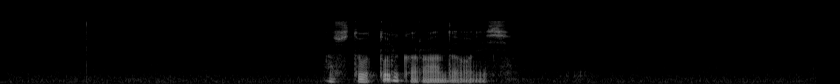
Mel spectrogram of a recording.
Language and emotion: Russian, sad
